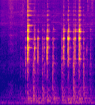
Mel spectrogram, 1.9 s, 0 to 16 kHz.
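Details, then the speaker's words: Cub Cadet 2146 garden tractor that wouldn't move: irregular metallic clinks and loose rattling in quick bursts over a faint low hum; worn drive shaft bushings let the shaft rattle, and the bushings are to be replaced. "The drive shaft bushings are gone. Which means the drive shaft's just rattling around in there."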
